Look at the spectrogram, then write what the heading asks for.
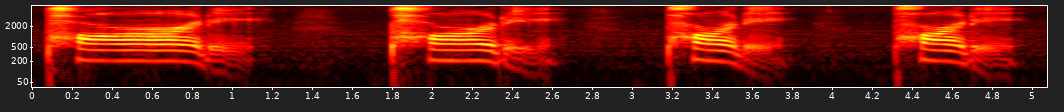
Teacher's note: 플랫 T 처리가 가능해서 리얼 사운드로 하면 편해요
